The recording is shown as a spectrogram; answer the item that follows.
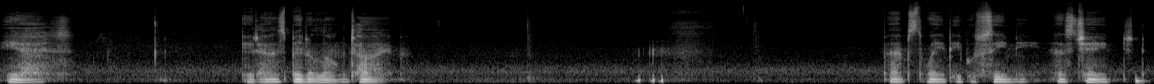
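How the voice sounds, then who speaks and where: Slow, low-voiced ancient dragon god played by a man. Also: completely flat delivery, a little mellow, slight background noise. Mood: haughty, brooding. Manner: slow, deliberate, formal speech with murmured, breathy whispers. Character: ancient, haughty male Eastern dragon god, condescending but merciful. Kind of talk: ASMR roleplay, scripted.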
